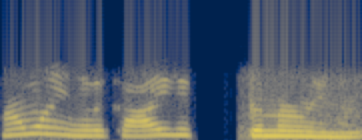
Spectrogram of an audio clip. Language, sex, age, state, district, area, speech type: Tamil, male, 18-30, Tamil Nadu, Tiruchirappalli, rural, conversation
